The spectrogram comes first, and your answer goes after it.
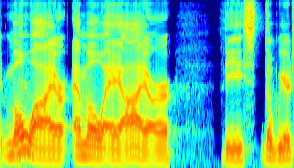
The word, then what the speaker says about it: Moai: That's spelled like Hawaii. Maui. Moai or M-O-A-I are the weird statues on Easter Island.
